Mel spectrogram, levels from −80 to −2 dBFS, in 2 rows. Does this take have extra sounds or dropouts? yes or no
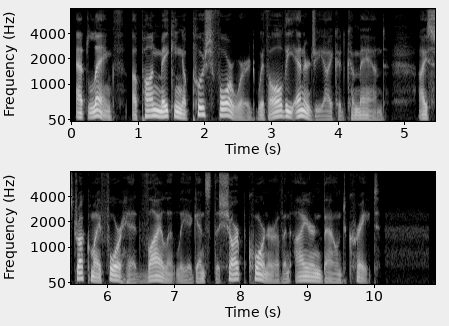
no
